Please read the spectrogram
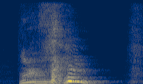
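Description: A single loud sneeze with a drawn-out voiced build-up and a sharp burst, followed by a brief faint breath or sniff after a short pause.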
